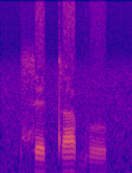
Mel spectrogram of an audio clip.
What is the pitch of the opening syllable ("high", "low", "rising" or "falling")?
falling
